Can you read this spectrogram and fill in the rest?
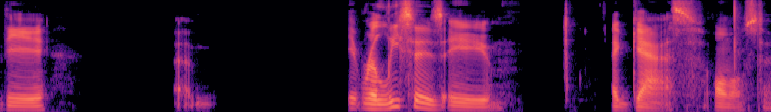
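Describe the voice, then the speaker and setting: Deep-voiced man running a tabletop game. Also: bright, forceful tone, no echo, studio quality. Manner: halting, thinking aloud. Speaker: game master. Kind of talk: improvised narration of a tabletop sci-fi horror game.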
